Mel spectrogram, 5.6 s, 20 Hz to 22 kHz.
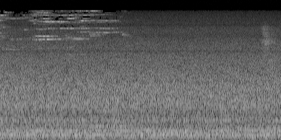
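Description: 500 series Shinkansen train easing to a halt at the platform: a thin high whine fades out about two seconds in, leaving the steady hum of the standing train's equipment.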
